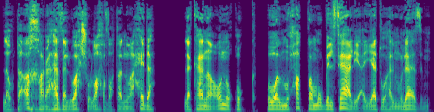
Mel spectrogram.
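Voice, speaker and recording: Cold, clipped male officer, as a narrator plays him, low and commanding, audiobook. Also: brisk, dry recording, clean studio sound, close to an everyday voice. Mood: sharp.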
